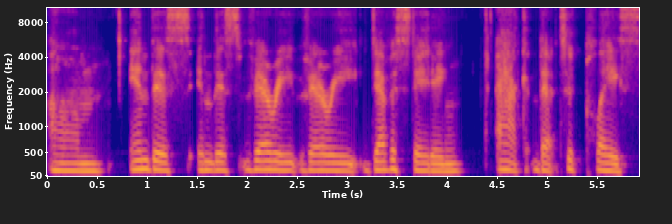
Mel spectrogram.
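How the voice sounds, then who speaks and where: Monotone, flat intonation in a dry, close sound with no echo. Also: woman. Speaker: radio host and psychic medium. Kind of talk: call-in radio show.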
